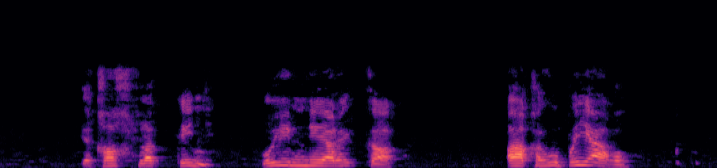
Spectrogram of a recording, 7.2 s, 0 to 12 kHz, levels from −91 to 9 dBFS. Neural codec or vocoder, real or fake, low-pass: codec, 16 kHz, 4 kbps, FreqCodec, larger model; fake; 7.2 kHz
